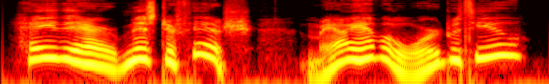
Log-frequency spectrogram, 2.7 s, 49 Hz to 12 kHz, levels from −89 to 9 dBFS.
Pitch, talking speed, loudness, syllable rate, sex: 215 Hz, 240 wpm, -15 LUFS, 5.5 syllables/s, male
